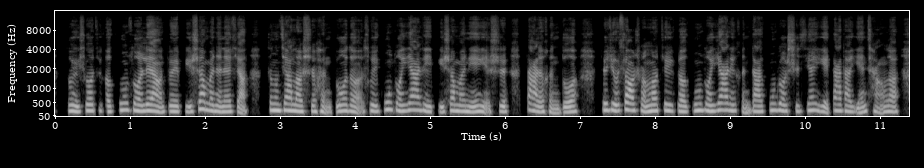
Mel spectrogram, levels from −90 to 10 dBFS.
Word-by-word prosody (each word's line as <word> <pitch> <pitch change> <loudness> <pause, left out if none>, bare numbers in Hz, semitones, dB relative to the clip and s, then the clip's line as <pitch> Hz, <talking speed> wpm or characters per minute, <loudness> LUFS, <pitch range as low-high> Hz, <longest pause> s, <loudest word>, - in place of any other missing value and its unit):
所 205 -2 +2
以 - - +3
说 215 +3 0
这 210 - -11
个 185 -2 -3
工 235 +5 -1
作 215 -3 +2
量， 205 -5 +3
对 190 -1 +1
比 180 -1 -3
上 260 +5 +1
半 215 - +2
年 185 -2 +2
来 185 +1 +2
讲 185 +1 -2 0.2
增 230 -1 +4
加 225 -1 +3
了 195 -2 +4
是 195 0 -3
很 185 -2 -2
多 205 +3 +1
的， 185 -5 -1
所 200 +2 -2
以 195 - 0
工 255 +5 -1
作 220 -3 0
压 235 +2 +1
力 205 -5 +1
比 175 -1 -5
上 215 +4 -1
半 195 -1 +2
年 185 +1 +2
也 185 +1 -1
是 185 -1 -2 0.2
大 225 -4 +1
了 180 0 +2
很 135 -7 -3
多， 180 +3 +1 0.3
所 230 - 0
以 - - +2
就 225 -2 +2
造 230 +1 +3
成 200 -4 0
了 215 - +4
这 220 -1 0
个 190 -2 0
工 220 +4 0
作 215 -3 +2
压 235 +3 +1
力 215 - +1
很 - - -6
大， 190 -2 0
工 230 +4 -3
作 225 -2 +1
时 200 -1 -5
间 225 +1 -1
也 175 -4 0
大 215 +5 -2
大 200 - 0
延 175 0 -1
长 195 -3 -4
了。 185 -1 0
205 Hz, 325 characters per minute, -23 LUFS, 185-220 Hz, 0.3 s, 增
